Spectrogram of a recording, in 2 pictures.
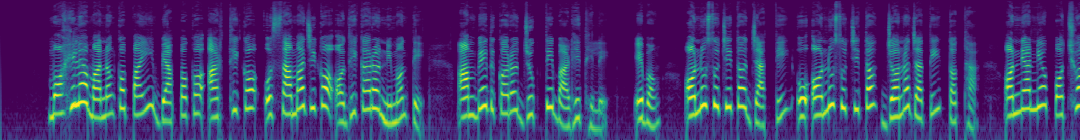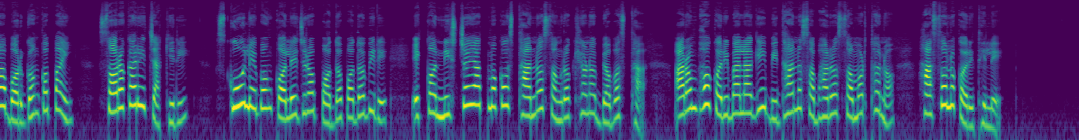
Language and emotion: Odia, neutral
